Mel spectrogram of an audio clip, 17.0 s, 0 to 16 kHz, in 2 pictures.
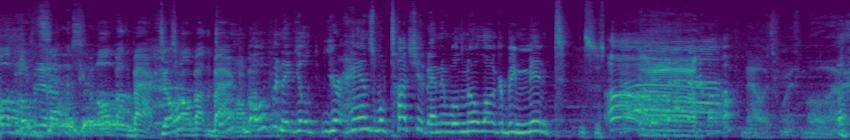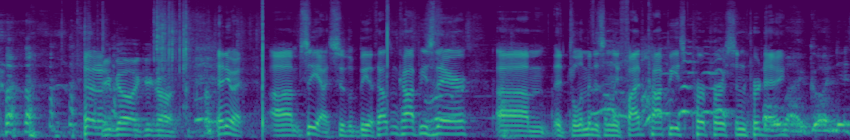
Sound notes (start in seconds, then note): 6.2 groaning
